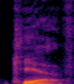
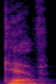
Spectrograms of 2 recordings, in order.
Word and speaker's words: Kyiv: Oh, by the way, it's pronounced Kiev. It's not pronounced Kev.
